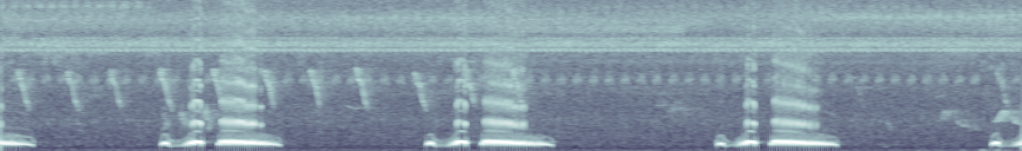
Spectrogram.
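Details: Lure recording of a zebra dove for prompting reluctant birds to call, with three full phrases roughly every three seconds, each a quick upward hook, a second note and a long rolling purred coo; soft insect sounds in the background.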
